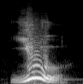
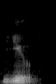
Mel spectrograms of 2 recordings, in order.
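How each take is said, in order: First: You blasted much louder; shouted you. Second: You dropped low and quiet; a hushed You before the big one; soft you. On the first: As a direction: throw You out with full force. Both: Shown as a demonstration. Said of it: "I'm gonna emphasize that".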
